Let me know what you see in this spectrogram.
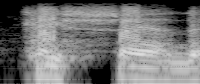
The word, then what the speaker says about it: Chesed: Chesed, of course, is spelled C-H-E-C-E-D and pronounced like K-H-E-D, the exclamation being on the first part of it. So that we have Chesed, S-E-D. The emphasis upon Chesed at the beginning. All right, the two, it is often coupled with emet, E-M-E-T, for truth when it is used.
